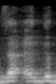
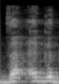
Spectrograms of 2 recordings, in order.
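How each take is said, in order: The two takes are said the same way.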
